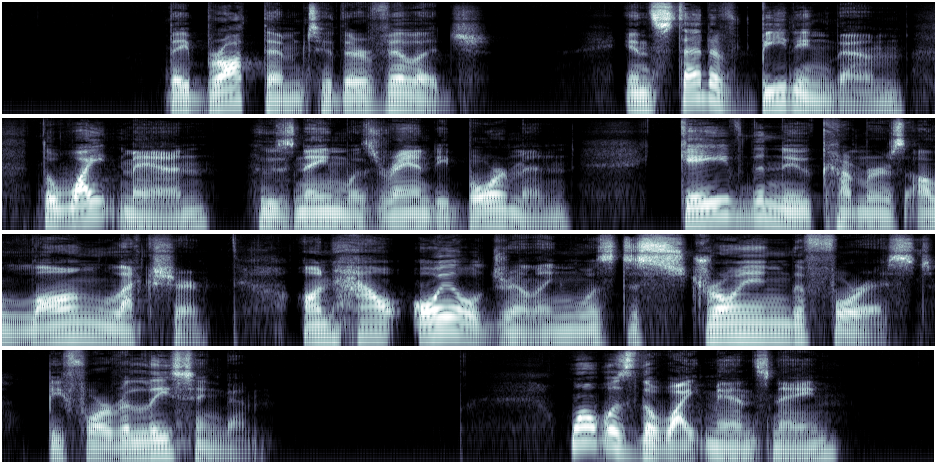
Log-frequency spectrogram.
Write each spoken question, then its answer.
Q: What was the white man's name?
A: The white man's name was Randy Borman.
